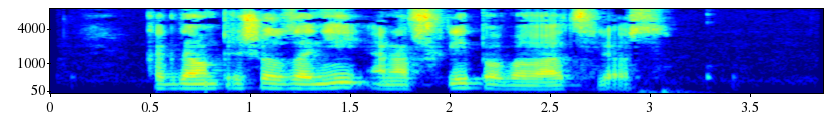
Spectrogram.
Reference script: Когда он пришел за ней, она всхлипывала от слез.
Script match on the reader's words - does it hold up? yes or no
yes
